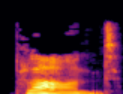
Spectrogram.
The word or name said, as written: plant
